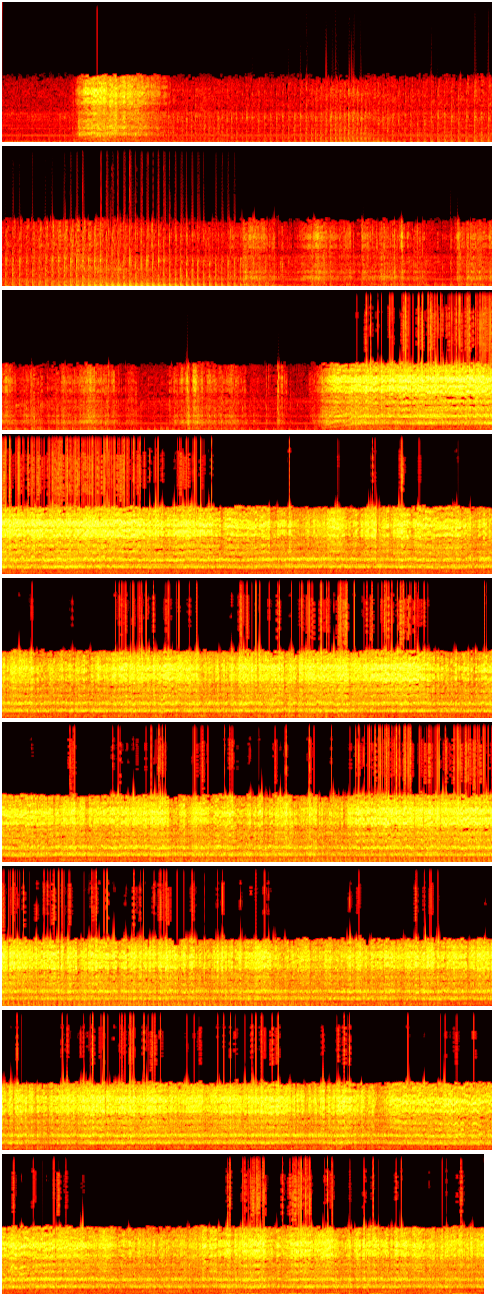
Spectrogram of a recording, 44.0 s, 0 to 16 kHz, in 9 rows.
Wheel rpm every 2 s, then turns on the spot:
20, 0, 0, 10, 10, 20, 90, 210, 230, 230, 230, 230, 220, 220, 220, 230, 230, 230, 230, 220, 230, 230.
6-12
